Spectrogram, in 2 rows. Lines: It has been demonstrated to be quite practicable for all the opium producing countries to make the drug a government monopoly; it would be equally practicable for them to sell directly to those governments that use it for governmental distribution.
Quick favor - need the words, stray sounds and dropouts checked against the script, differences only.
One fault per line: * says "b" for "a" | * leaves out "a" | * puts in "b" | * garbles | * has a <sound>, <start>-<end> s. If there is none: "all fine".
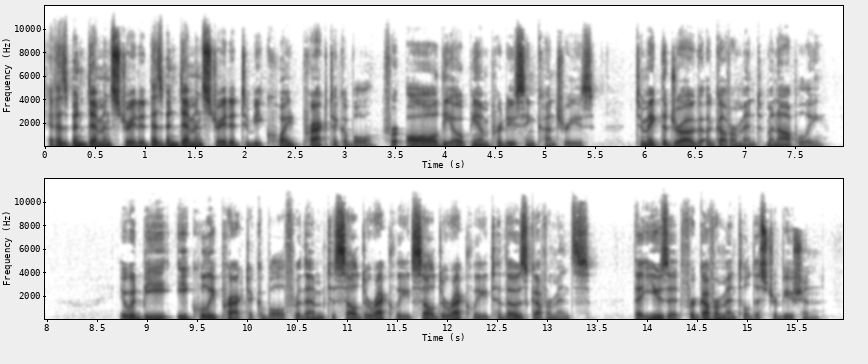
* puts in "has been demonstrated"
* puts in "sell directly"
